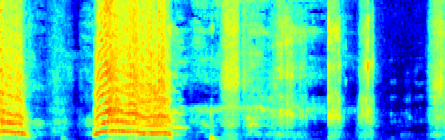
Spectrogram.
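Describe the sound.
A person imitates the shriek of an enraged mandrill: a short yelp, then a loud, strained, wavering screech lasting about half a second, followed by faint breathy grunts and clicks.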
